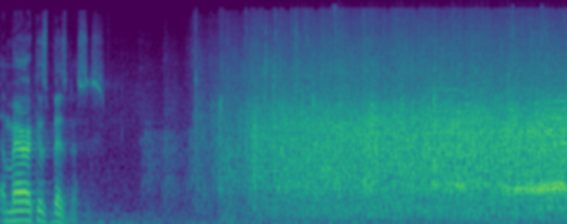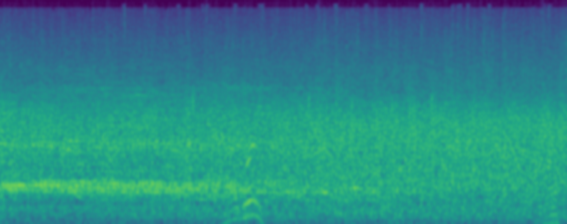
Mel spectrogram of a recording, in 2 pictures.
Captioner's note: applause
